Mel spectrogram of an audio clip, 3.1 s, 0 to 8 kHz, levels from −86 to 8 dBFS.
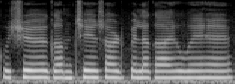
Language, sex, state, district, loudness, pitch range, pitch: Hindi, female, Bihar, Katihar, -13 LUFS, 235-245 Hz, 235 Hz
